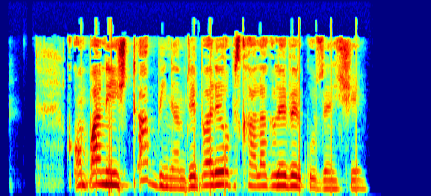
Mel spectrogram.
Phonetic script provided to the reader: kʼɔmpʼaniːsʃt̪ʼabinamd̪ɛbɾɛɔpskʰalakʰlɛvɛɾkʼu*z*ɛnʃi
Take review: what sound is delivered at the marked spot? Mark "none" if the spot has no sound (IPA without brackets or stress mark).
z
